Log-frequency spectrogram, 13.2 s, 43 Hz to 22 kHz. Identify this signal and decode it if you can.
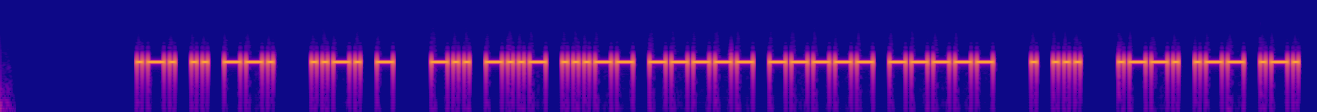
Morse code, heard as a keyed tone, about 22 wpm, 700 Hz. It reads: RIG FT DX3000 ES PWR
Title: Practice QSO - Exchange 2 - Info - 22wpm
